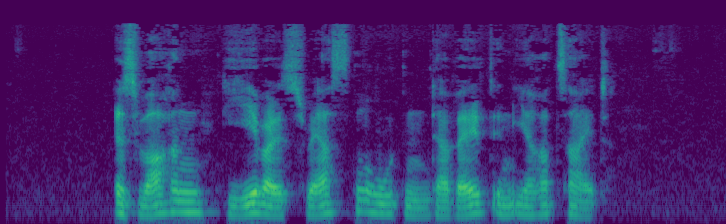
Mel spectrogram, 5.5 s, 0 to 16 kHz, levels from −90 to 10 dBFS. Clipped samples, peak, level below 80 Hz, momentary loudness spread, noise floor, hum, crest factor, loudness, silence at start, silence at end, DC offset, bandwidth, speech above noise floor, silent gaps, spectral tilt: under 0.1%; -6 dBFS; -62 dBFS; 10 LU; -70 dBFS; none; 22 dB; -26 LUFS; 0.85 s; 0.9 s; under 0.1%; 11.5 kHz; 44 dB; none; -4 dB/octave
